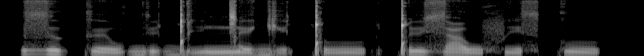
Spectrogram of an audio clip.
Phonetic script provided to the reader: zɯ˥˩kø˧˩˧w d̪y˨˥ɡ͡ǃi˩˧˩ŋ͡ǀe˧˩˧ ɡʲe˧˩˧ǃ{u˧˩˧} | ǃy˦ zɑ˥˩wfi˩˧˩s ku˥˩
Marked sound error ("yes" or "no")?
yes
